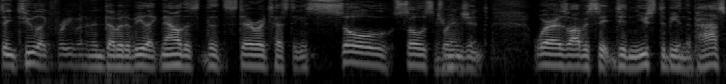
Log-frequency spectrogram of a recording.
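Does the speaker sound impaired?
No.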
